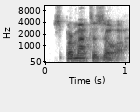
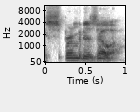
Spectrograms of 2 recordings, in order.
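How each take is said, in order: First: The stress falls on an unexpected syllable. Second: The stress falls on the expected syllable. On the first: The speaker calls it wrong. "not spermatozoa" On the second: The speaker calls it right. "you're supposed to say spermatozoa"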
